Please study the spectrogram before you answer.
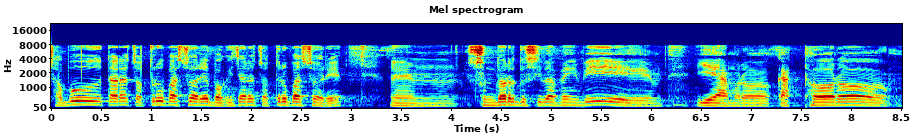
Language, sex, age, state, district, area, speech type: Odia, male, 30-45, Odisha, Ganjam, urban, spontaneous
